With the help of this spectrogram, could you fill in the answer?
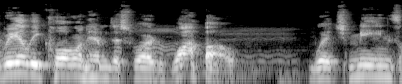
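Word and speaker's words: guappo: word it was called wapo or wapo and it was g-u-a-p-p-o or u at the end and you know when in italian the g is silent so you don't say guapo you say like i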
